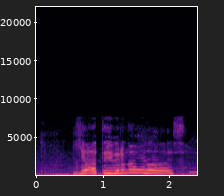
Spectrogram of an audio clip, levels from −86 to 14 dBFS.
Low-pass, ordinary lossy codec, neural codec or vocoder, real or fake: none; none; codec, 16 kHz, 8 kbps, FreqCodec, smaller model; fake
